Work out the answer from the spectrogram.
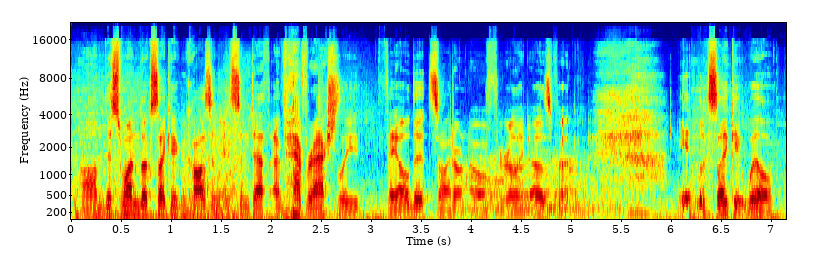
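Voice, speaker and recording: A man's voice: mid-range voice, brisk, over music. A man giving a casual, step-by-step speedrun tutorial as commentary, speaking informally and giving short instructions.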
